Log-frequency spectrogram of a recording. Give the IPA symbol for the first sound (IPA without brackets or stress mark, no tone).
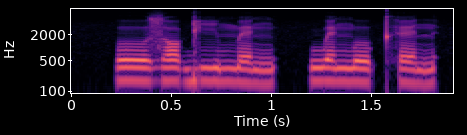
oː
